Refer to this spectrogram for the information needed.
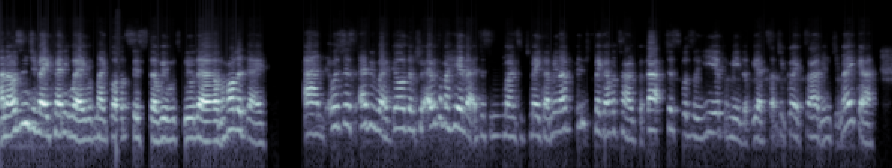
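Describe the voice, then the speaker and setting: Speaking at a very fast pace with hardly any pauses, a woman with a British accent uses lively intonation, medium pitch and big swings in loudness. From England. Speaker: expat interviewee. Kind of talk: casual interview storytelling.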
